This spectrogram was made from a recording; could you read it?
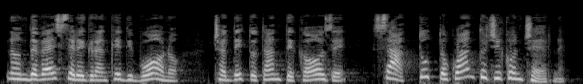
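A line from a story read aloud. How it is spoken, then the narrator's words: Breathless group exclaiming. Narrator (Italian): correndo ed esclamando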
